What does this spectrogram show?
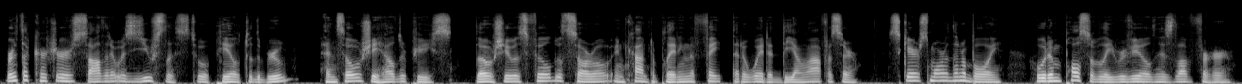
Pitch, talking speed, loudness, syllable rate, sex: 130 Hz, 220 wpm, -18 LUFS, 6.2 syllables/s, male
